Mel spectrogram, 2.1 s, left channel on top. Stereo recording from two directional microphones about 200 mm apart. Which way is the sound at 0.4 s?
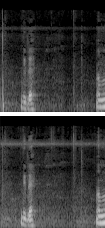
50° right (ahead or behind).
